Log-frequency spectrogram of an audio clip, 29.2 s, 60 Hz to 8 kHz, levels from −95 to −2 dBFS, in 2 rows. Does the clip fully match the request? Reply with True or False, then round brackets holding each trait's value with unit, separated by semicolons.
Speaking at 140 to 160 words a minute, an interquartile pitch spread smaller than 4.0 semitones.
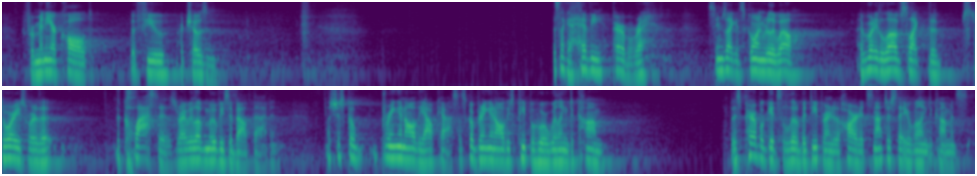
True (155 wpm; 2.6 semitones)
